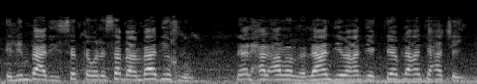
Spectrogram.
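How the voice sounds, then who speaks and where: A very fast-talking man over noticeable background noise. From Tunisia, Kairouan region (Hajeb El Ayoun). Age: 50s. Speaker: louage taxi driver. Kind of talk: interview testimony, complaint. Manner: halting, repetitive.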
